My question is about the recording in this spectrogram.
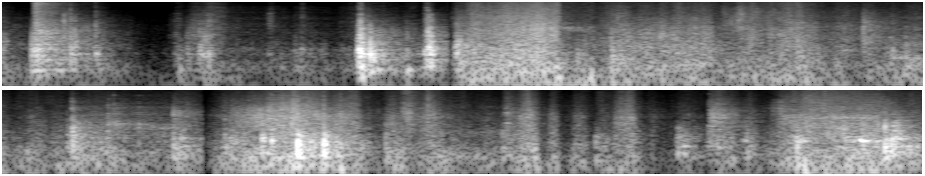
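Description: A cloth rubbing and wiping the plastic parking sensors clean, in irregular strokes, with small knocks and rustles as they are handled.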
